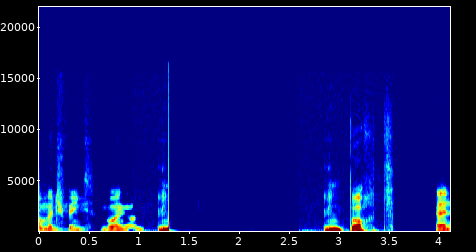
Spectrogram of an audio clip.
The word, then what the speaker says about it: porte: Une porte. And it's feminine. Porte. Porte. Porte. Let's see Switzerland. Porte. And let's see another one. Porte. Voilà. So you can pronounce the E or not.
